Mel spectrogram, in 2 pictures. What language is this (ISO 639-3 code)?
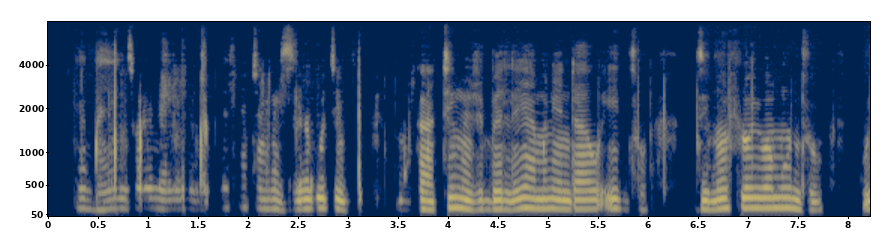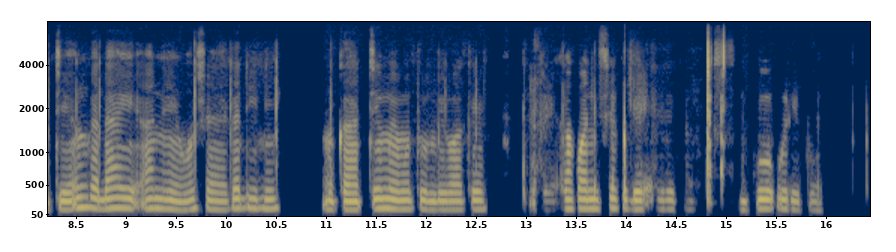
ndc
